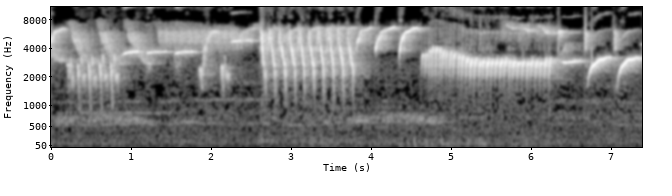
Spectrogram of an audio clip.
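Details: Canary singing with vigour in the rainy season and producing long rolls. Short twittering trills lead to a loud pulsed roll, then an extended smooth rolling trill and a few upswept whistles.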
